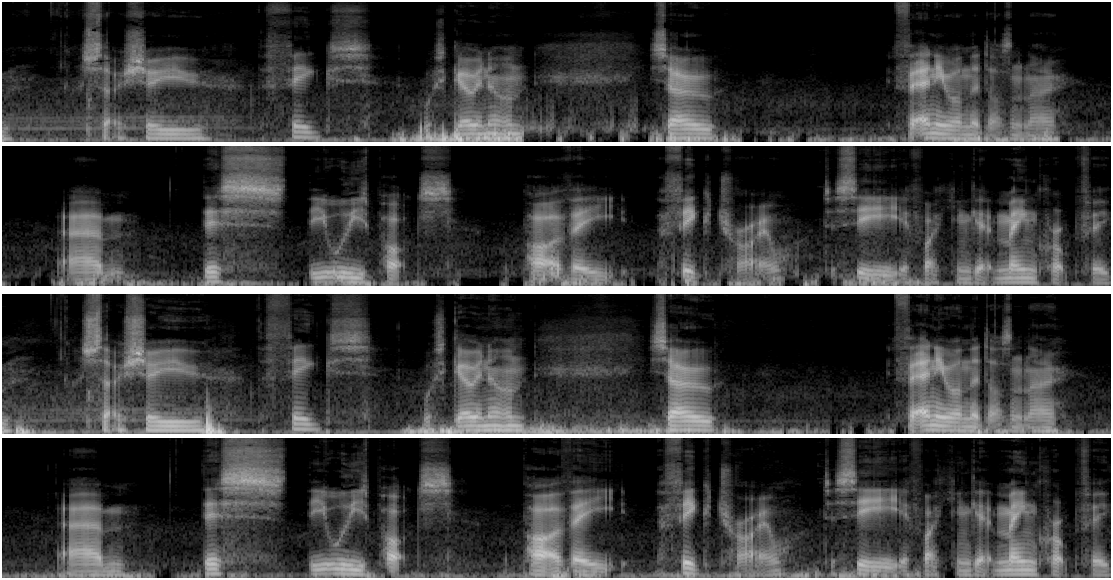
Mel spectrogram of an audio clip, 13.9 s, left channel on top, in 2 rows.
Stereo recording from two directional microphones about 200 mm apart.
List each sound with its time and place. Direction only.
0.0 s speech: 25° right (ahead or behind)
1.6 s speech: 20° right (ahead or behind)
5.6 s speech: 25° right (ahead or behind)
7.2 s speech: 15° right (ahead or behind)
8.2 s speech: 25° right (ahead or behind)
